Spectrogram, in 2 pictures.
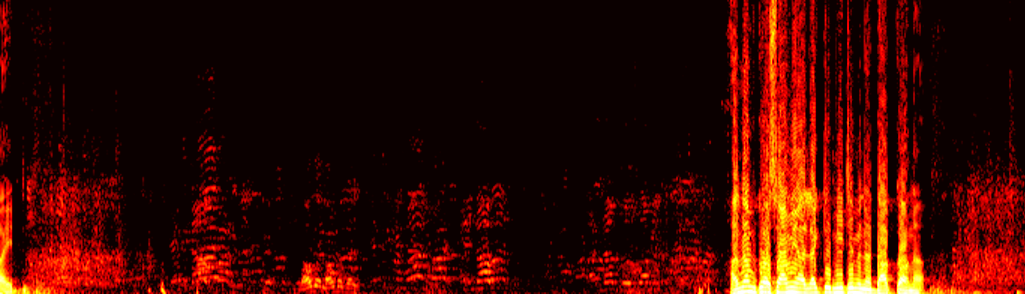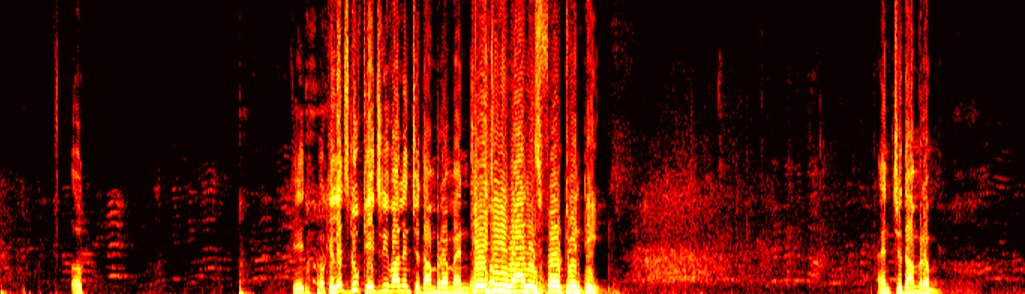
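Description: An elderly man speaks animatedly into a microphone.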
